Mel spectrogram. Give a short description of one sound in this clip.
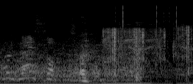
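A young woman exclaims excitedly close by.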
